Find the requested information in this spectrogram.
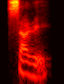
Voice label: "surrey", Indian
